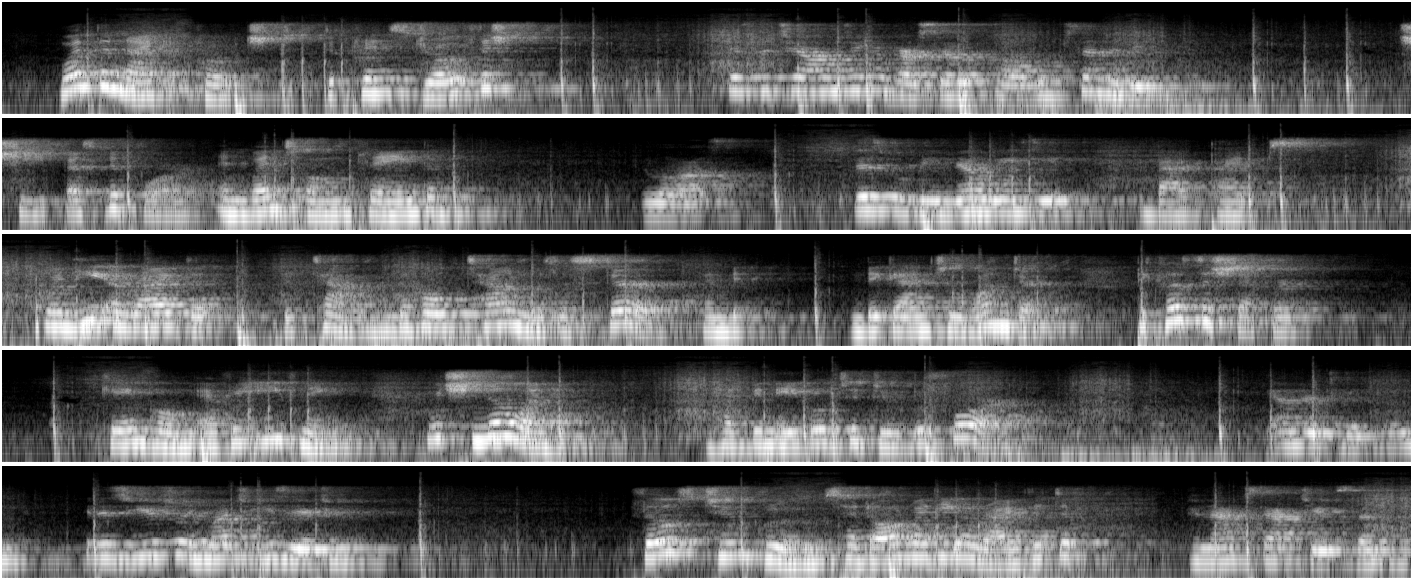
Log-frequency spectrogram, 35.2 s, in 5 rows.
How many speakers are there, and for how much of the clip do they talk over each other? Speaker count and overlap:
2, no overlap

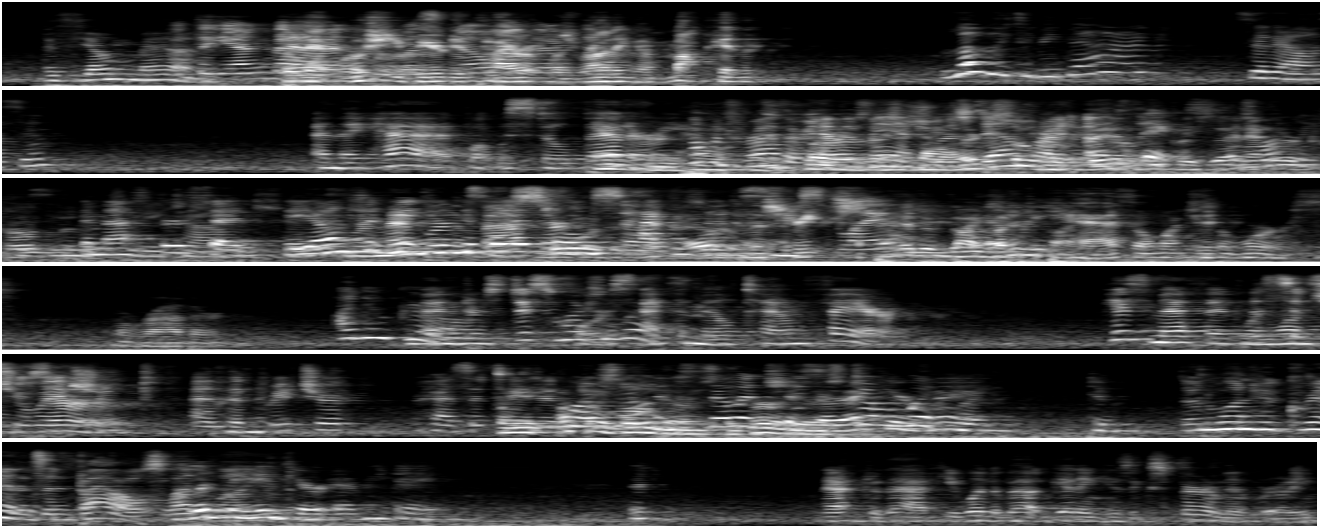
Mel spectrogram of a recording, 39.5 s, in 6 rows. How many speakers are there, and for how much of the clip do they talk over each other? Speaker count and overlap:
10, about 47%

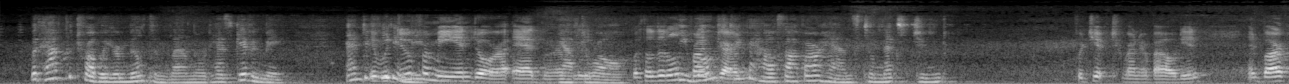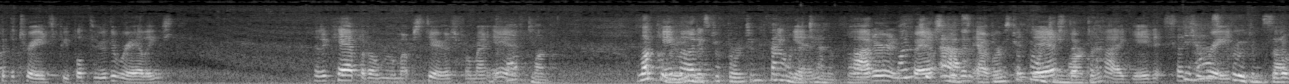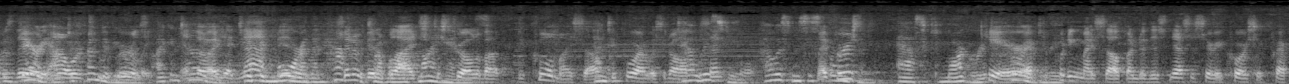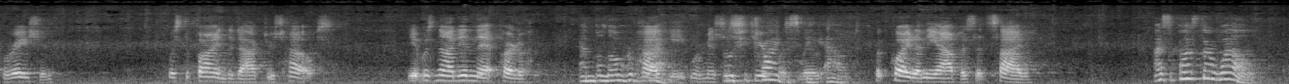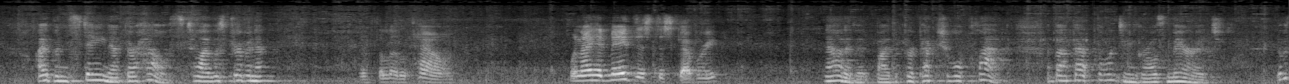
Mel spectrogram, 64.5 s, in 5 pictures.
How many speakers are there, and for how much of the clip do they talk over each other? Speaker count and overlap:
2, about 32%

